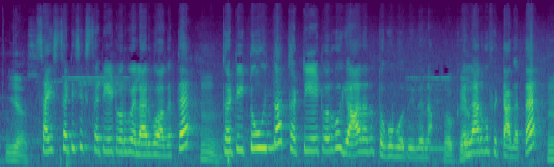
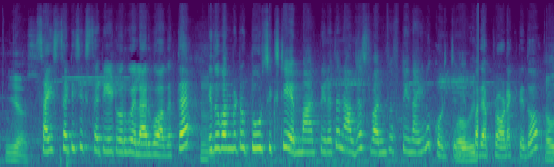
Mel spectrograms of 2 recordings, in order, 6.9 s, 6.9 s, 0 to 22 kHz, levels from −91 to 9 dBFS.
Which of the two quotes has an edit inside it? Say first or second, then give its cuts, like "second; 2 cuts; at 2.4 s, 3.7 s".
second; 2 cuts; at 2.5 s, 6.0 s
